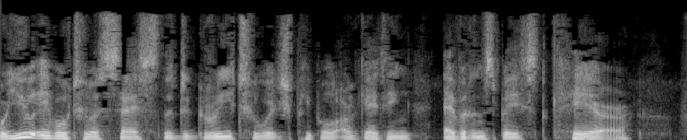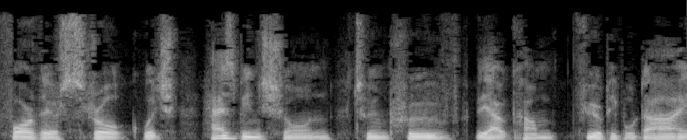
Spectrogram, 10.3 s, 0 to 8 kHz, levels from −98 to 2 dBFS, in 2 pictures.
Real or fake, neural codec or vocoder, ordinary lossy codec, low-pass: fake; vocoder, 22.05 kHz, 80 mel bands, WaveNeXt; MP3, 32 kbps; 7.2 kHz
